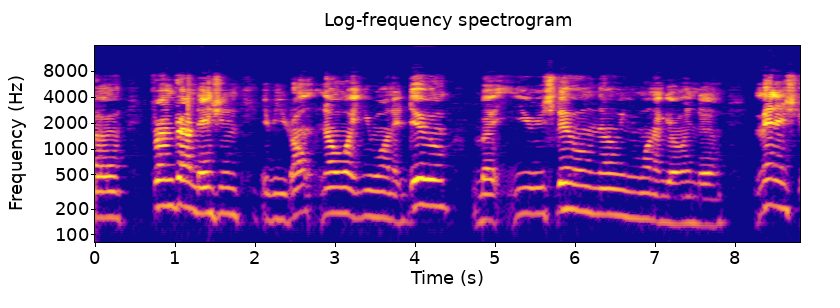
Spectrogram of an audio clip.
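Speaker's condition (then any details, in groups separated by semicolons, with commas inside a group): Cerebral palsy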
